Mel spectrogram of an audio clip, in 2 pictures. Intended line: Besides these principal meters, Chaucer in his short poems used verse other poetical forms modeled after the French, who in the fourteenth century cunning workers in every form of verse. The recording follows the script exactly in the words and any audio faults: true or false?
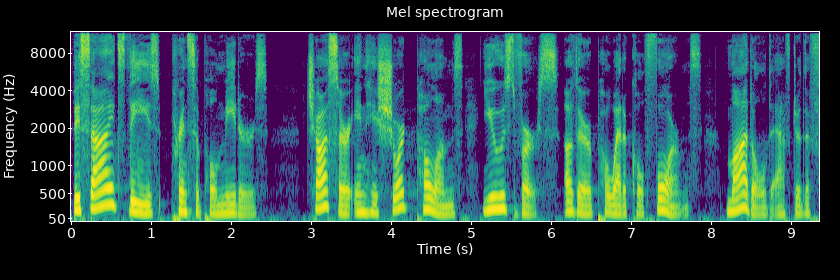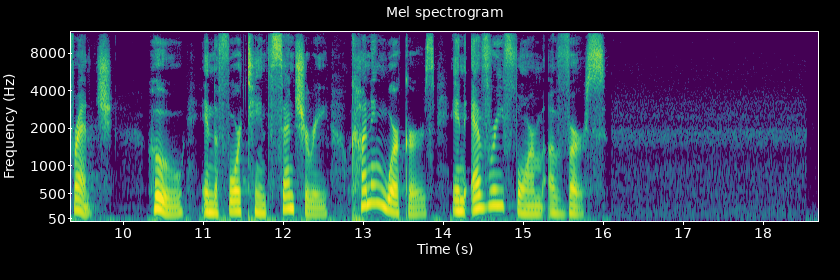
true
